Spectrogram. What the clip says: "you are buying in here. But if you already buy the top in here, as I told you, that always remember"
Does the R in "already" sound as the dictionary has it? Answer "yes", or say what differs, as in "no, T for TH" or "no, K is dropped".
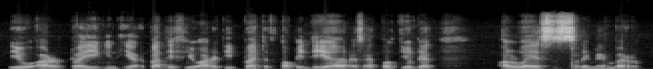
no, L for R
